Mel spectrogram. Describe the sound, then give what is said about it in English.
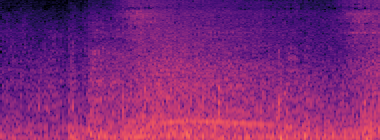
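A car engine revs hard as a panicking driver struggles to get the car going: a loud, continuous roar with a whining tone that swells upward and then eases back down. “Panicking, she struggles to start the car”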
